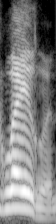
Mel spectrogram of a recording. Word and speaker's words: Leyland: Leyland, it's officially Leyland. I have now been told it's Leyland.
